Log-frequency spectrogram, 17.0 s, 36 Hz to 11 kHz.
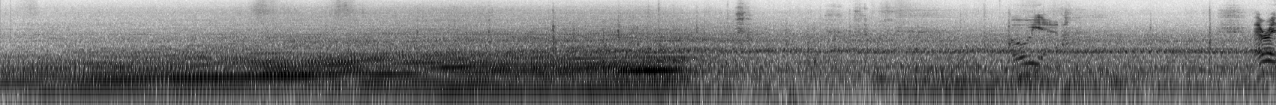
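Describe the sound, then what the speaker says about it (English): A 2020 Toyota Tundra TRD Pro's big V8 rumbles loudly and steadily while driving, a deep throaty drone that eases off partway through and settles to a quieter cruise. "just listen to that sound. Big burly V8."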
